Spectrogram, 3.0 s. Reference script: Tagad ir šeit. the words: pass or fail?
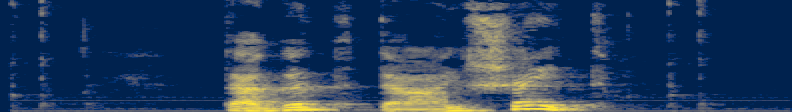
fail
